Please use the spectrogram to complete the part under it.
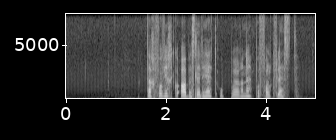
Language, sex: Norwegian, female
